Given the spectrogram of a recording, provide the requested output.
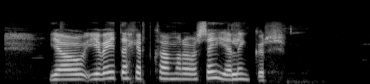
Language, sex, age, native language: Icelandic, female, 18-19, Icelandic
